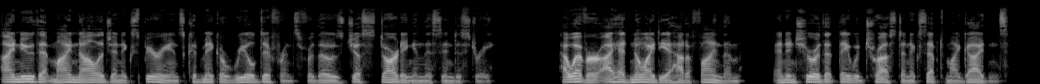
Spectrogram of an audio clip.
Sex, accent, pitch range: male, American, 85-110 Hz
